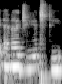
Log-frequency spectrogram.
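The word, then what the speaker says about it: knight: loud the word k n i g h t is pronounced as night because K is silent your answer should be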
